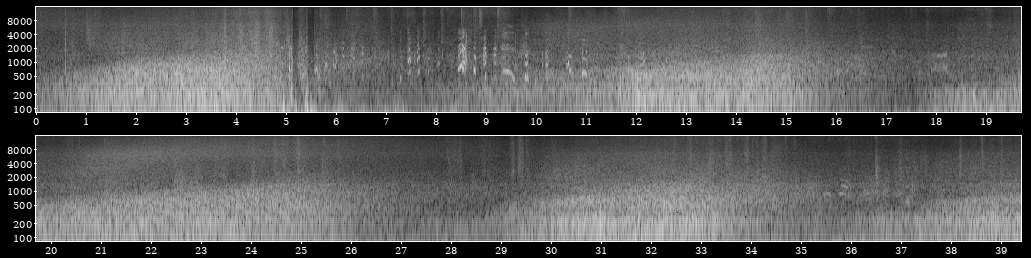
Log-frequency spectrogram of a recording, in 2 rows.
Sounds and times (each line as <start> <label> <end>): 0.0 waves 39.4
